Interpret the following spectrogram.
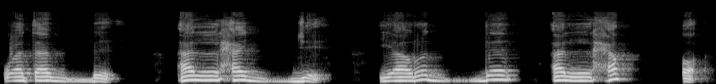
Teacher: kalau sudah tasdid ditahan dulu dua harakat baru dipantulkan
